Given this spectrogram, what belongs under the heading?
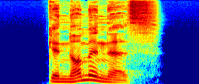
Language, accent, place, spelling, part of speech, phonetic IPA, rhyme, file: German, Germany, Berlin, genommenes, adjective, [ɡəˈnɔmənəs], -ɔmənəs, De-genommenes.ogg
- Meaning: strong/mixed nominative/accusative neuter singular of genommen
